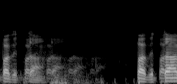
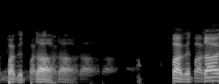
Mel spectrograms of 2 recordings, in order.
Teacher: ਭਗਤਾਂ ਬਿੰਦੀ ਲਾ ਕੇ ਉਚਾਰਨ ਨਹੀਂ ਕਰਨਾ ਬਿੰਦੀ ਤੋਂ ਰਹਿਤ ਪੜਨਾ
